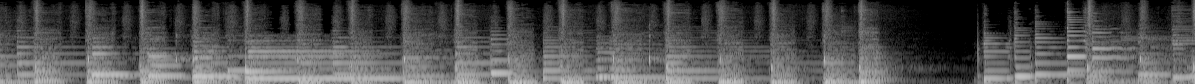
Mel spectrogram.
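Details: Bright plucked ukulele and guitar music with a steady strummed beat and melody, breaking off briefly near the ninth second before resuming; no animal sounds are heard.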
